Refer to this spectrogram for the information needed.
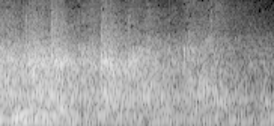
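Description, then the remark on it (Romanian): A crowd applauds steadily for a couple of seconds for someone who wrote beautifully, a dense wash of clapping that fades slightly toward the end, with a faint voice briefly audible at the start. “A scris frumos și a fost aplaudat.”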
